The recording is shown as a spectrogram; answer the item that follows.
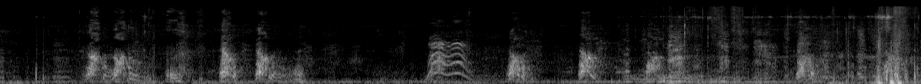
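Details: Kevin, an Irish Wolfhound, running around a yard with the zoomies; deep barks come in a loose series of about eight over nine seconds, with a wavering whine-like tone in the middle.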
